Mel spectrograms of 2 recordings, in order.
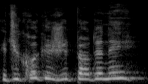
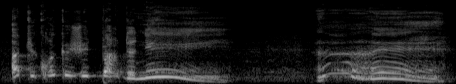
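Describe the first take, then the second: First: Said in the usual way. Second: Wailed question. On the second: Acted. Widow asking her dead husband about forgiveness, plaintive wail.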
